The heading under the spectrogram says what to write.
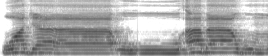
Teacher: حمزہ کو واو مدہ کے ساتھ ملانا ہے تو کھینچ کر ادا کرنا ہے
